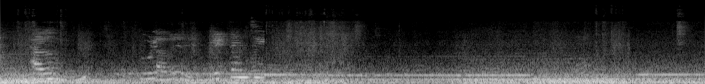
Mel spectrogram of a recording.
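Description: A clip of everyday sounds with audible MP3 compression throughout. It sounds watery and swirly, with dulled treble, metallic chirps and smeared attacks. That is likely a low bitrate, near 64 kbps. Compressed frames are skipped at 0.59, 1.56, 2.63 and 3.26 s. The sound jumps ahead by about 0.4, 0.3, 0.7 and 0.3 s respectively. Each jump is a multiple of a roughly 26 ms frame. Overlapping frames turn each join into a short smeared blip, not a click.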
